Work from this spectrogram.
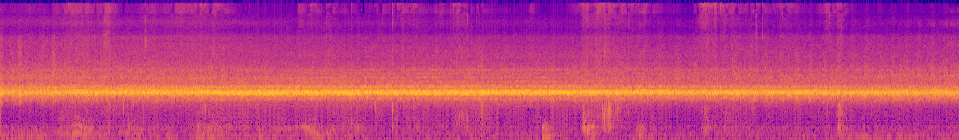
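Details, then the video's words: Cicada singing in nature at Varginha, Minas Gerais, Brazil: one unbroken, steady buzzing whine held at a single high pitch throughout, loud and even, with only faint scattered sounds beneath it. "Som da cigarra, canto, barulho da cigarra na natureza"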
